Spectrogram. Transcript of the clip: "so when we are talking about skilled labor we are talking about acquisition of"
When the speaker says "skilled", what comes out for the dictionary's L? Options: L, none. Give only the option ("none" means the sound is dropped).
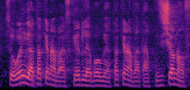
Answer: none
